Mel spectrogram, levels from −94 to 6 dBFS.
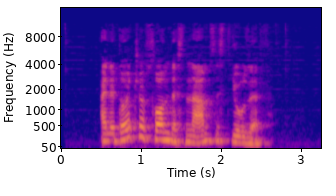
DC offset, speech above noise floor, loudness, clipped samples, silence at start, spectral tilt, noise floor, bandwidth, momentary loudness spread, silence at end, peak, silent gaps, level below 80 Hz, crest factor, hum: under 0.1%; 42 dB; -30 LUFS; under 0.1%; 0.5 s; -6.5 dB/octave; -71 dBFS; 11.5 kHz; 10 LU; 0.65 s; -12 dBFS; none; -60 dBFS; 18 dB; none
